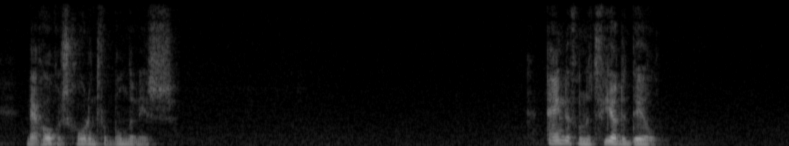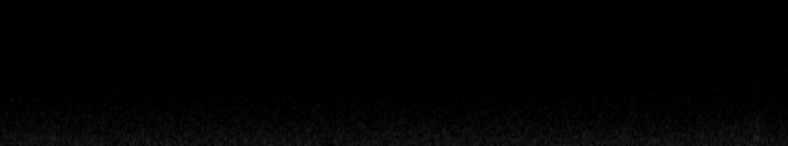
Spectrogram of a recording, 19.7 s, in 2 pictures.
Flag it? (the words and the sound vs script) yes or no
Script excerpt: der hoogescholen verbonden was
yes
